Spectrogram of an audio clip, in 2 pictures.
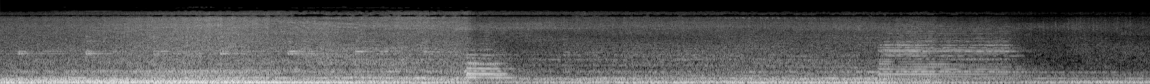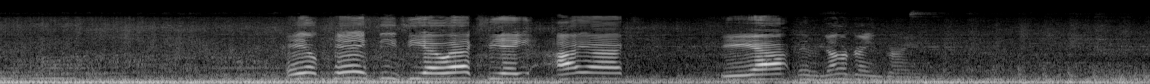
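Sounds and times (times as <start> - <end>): diesel locomotives rumbling: 0.0 - 23.0
freight cars rolling on rails: 0.0 - 23.0
train horn: 4.6 - 5.3, 8.7 - 10.6.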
